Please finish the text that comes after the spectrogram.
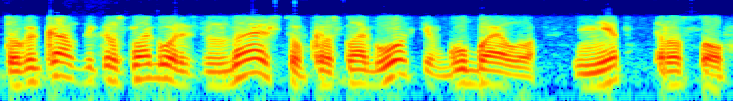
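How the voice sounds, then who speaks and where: A man's voice: mid-range voice, animated, moderate pace, no echo. Brief: male radio caller, rambling storyteller, tinny phone line, dry. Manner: rambling, repeats himself.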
